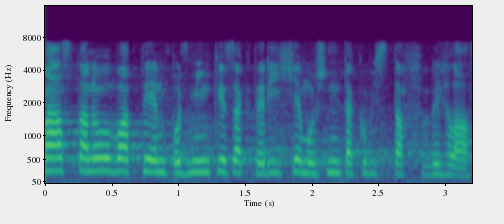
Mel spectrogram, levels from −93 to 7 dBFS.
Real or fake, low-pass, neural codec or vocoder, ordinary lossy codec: real; 7.2 kHz; none; MP3, 96 kbps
